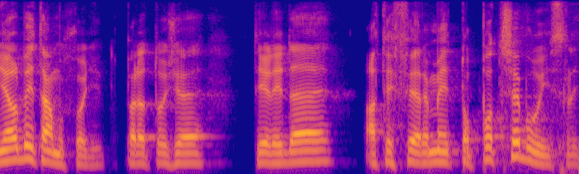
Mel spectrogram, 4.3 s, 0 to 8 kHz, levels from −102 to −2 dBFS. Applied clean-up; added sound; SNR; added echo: neural mask model Resemble Enhance denoiser.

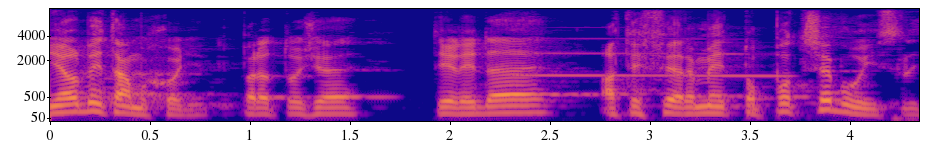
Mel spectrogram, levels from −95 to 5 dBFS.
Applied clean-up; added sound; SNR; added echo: classical method Wiener filter.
